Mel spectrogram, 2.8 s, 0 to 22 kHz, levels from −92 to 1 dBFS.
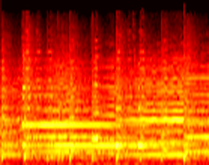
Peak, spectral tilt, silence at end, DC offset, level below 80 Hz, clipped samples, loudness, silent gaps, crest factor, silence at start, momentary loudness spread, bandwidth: -6 dBFS; -4.5 dB/octave; 0 s; under 0.1%; -60 dBFS; under 0.1%; -19 LUFS; none; 12 dB; 0 s; 2 LU; 12.5 kHz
